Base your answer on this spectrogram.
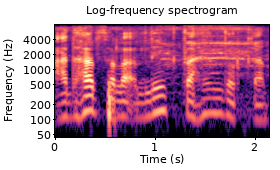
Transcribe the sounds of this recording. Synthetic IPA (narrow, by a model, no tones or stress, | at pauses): a̰d̪ɦaɾsala̰ʔliŋkt̪aɦind̪ɔɾkaɾ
